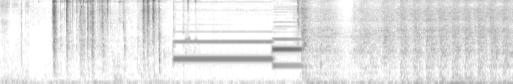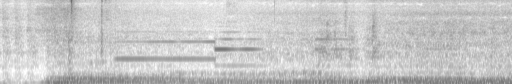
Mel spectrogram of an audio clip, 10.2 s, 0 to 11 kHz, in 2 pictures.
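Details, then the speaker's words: Ford truck with 4.6 V8, back after months sitting at a shop, dead battery, jump-started: it cranks and catches into a low, uneven, loping idle that shakes and runs really rough; cause still unknown. Later it cut out with a no-oil-pressure warning. "I'm gonna show you guys how it's running, because it is running really bad right now."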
